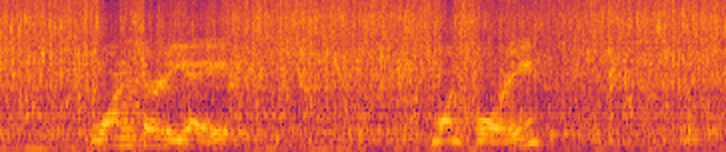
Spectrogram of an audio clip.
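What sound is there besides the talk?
hot water running into Speed Queen washing machine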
